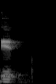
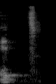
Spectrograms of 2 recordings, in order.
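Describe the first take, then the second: First: The word ends without a t sound. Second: The word ends with a clear t sound. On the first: "انا بقولها إيه" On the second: "مش ات"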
